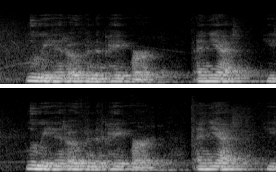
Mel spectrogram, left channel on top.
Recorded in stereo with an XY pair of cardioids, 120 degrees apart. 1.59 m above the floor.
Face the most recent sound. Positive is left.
turn(degrees=-5)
